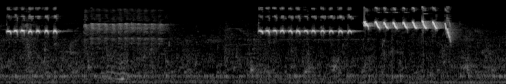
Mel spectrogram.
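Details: Caged brown-throated sunbird delivering rapid trills: a fast burst of sharp high notes, a softer smeared phrase, then two long rattles of clipped notes, the last one higher and ending in a downward slur.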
